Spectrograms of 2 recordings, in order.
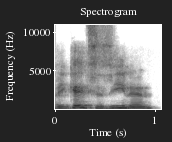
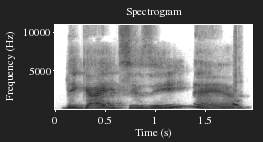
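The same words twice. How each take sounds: First: It is said with a standard German accent. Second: It is said with a Southern US accent. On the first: "that's how you would say it" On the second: "I would do a southern accent with that"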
